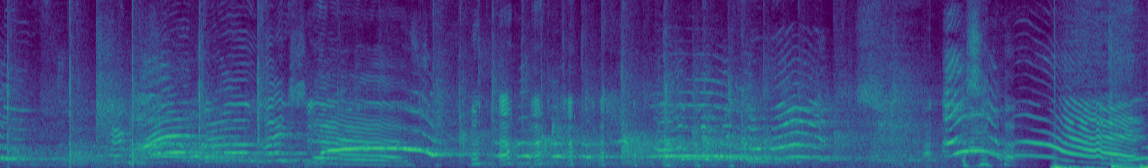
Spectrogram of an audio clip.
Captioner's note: clapping; screaming and laughing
